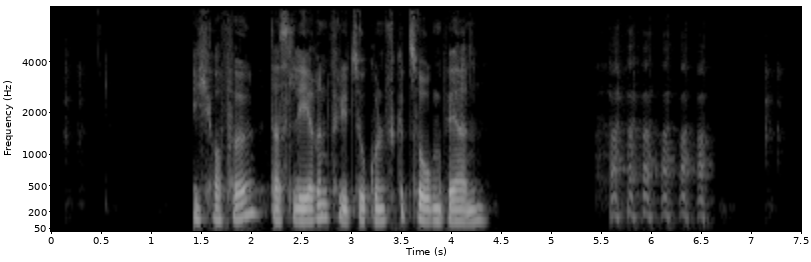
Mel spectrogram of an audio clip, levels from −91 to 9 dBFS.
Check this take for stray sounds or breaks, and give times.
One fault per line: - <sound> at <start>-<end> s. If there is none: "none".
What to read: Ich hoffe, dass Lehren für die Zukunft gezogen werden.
- laugh at 5.4-6.7 s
